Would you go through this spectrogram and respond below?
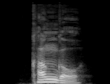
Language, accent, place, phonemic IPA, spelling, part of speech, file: German, Germany, Berlin, /ˈkɔŋɡo/, Kongo, proper noun, De-Kongo.ogg
- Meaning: Democratic Republic of the Congo (a country in Central Africa, larger and to the east of the Republic of the Congo)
